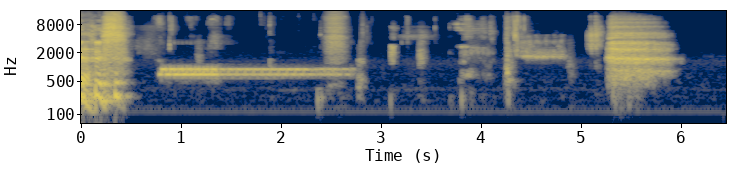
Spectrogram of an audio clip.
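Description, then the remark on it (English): A single electronic telephone ring, a steady warbling tone lasting about two seconds, surrounded by short breathy noises and scattered clicks and knocks. “That's whose phone? My phone. Somebody will get it.”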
